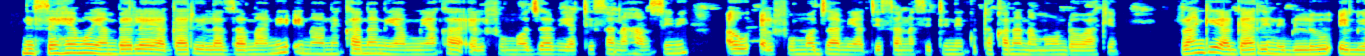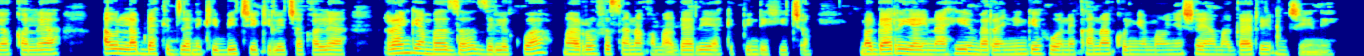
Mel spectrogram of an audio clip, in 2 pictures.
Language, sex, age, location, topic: Swahili, female, 25-35, Nairobi, finance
